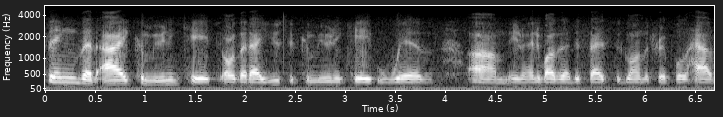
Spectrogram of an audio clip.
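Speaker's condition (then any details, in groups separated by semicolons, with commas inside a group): No condition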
